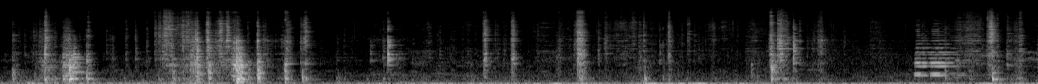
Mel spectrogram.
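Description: Glazed roof tiles clinking and knocking against each other as they are handled and fitted into place, a scattered series of sharp taps. A steady horn-like tone sounds for about a second near the end.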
